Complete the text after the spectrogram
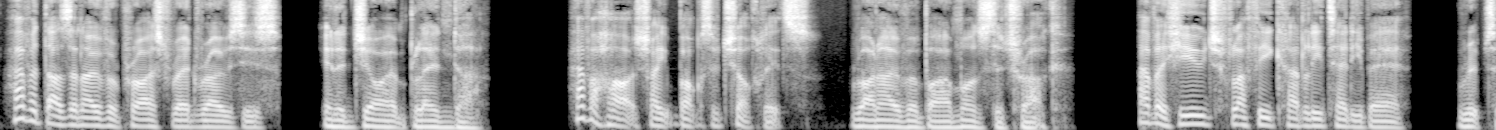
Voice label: Radio VO en-GB; KitKat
